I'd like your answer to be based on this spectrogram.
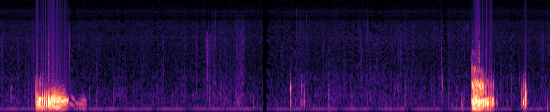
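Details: Stomach growling (borborygmi): two loud, low gurgling rumbles with quieter bubbling between them.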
